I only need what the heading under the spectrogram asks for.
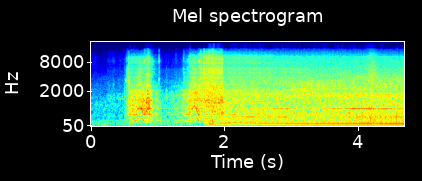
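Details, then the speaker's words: Used Japanese car, start after a look at a rear-end-damaged body: the starter spins briefly, cuts out, cranks again, then settles into a steady idle; a hard, laboured start, which the seller blames on a battery run down by the music. "okay is this always how it starts I mean with these sounds that's because the music was on the battery's running down yeah the battery"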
